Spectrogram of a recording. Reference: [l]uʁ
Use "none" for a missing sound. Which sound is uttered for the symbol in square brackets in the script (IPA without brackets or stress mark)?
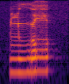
l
